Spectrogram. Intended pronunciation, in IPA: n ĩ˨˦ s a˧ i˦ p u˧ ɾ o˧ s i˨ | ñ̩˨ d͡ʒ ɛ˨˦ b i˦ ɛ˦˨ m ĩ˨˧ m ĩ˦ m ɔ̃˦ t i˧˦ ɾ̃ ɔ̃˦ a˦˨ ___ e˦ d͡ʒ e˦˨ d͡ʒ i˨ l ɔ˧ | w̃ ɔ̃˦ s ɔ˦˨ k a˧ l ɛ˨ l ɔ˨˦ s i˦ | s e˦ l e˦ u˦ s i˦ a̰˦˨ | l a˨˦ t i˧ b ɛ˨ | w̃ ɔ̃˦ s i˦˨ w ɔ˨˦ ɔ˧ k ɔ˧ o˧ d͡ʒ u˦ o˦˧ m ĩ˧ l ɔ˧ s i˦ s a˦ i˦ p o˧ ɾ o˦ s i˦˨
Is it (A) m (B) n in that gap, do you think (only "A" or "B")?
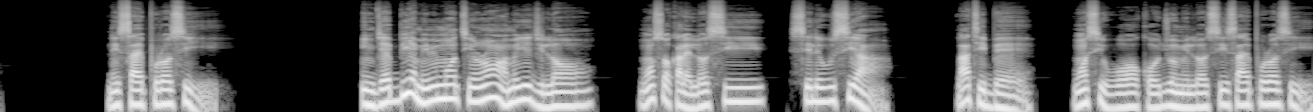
A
